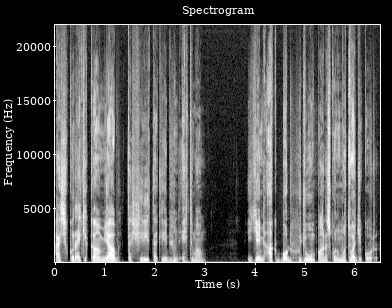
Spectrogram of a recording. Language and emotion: Kashmiri, happy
